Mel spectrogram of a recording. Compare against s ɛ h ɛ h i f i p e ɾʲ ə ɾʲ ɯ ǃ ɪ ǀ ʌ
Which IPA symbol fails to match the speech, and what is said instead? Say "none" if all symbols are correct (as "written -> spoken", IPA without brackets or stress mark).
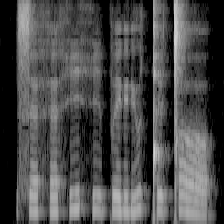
f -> h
